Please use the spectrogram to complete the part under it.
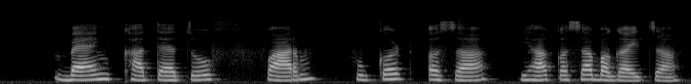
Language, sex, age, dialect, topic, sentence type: Marathi, female, 25-30, Southern Konkan, banking, question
